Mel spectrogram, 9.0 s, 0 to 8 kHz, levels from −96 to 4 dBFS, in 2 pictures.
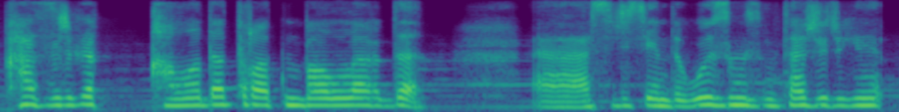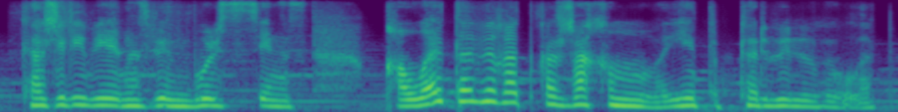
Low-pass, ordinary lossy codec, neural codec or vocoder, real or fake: none; none; codec, 16 kHz, 2 kbps, X-Codec, HuBERT features, trained on general audio; fake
